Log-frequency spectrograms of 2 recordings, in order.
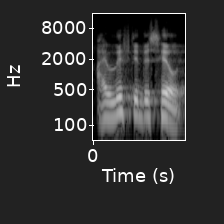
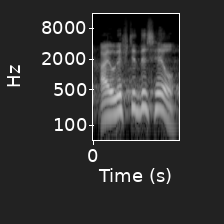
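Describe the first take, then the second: First: "hill" stressed and drawn out slowly, higher; slow boast landing on "hill"; boastful stress. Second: "this" hit hard, higher and louder, slow; slow boast leaning on "this"; boastful stress. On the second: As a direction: stress on "this" in "I lifted this hill". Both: Retold or imitated. Krishna boasting in the story.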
